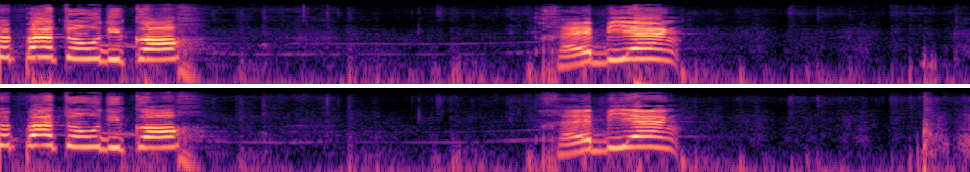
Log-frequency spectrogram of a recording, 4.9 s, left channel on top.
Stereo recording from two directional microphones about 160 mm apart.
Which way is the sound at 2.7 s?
10° right (ahead or behind).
